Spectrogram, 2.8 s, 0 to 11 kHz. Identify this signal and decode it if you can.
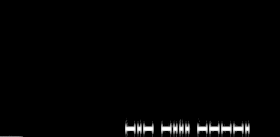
Morse code, heard as a keyed tone, about 40 wpm, 700 Hz. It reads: KB9
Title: USA Call Sign Prefixes - Repeated 2x - 40wpm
